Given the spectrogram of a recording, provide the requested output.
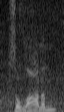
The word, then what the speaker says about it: Solanum: Solanum. Not Lanum.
